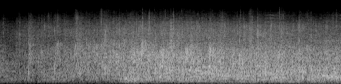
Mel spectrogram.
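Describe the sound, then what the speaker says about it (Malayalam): Sustained, dense applause from a school audience of parents, steady and full throughout, swelling slightly after the first second with no voices over it. "ഇത് ഏറ്റെടുക്കുന്നുണ്ടെങ്കിൽ കൈയടിക്കുക"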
